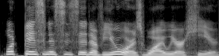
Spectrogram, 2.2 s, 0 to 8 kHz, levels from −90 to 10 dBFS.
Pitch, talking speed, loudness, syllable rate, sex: 235 Hz, 275 wpm, -15 LUFS, 6.6 syllables/s, female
